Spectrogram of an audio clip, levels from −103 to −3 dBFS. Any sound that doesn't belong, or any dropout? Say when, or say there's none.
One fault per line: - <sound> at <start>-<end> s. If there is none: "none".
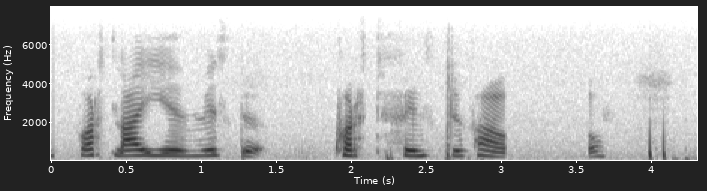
none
